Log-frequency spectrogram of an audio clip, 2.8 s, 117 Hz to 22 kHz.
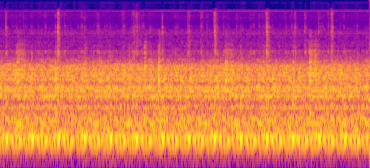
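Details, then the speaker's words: Brand-new 2025 Lionel FM TrainMaster diesel from the Post-War Inspired set; diesel sound effect with a fast, even buzzing, popping vibration rattle that intensifies when the whistle or horn sounds, cause not yet found. "it's making this rattling noise that gets more intense if I blow the whistle and when the engine's running it, you hear this rattling noise."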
